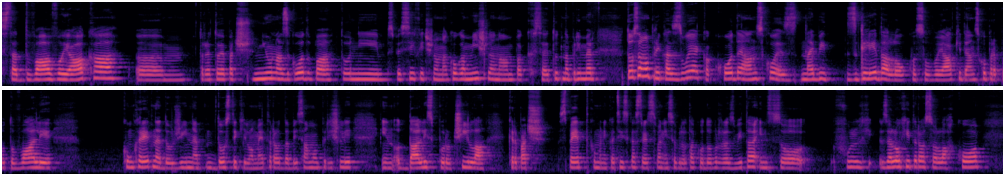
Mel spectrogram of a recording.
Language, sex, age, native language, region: Slovenian, female, 18-29, Slovenian, Drava region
